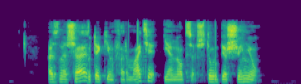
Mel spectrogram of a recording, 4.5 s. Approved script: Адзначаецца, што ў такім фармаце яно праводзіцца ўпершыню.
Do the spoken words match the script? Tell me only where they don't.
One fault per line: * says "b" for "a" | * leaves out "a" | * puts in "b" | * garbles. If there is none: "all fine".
* leaves out "што"
* says "што" for "праводзіцца"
